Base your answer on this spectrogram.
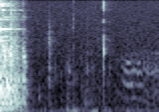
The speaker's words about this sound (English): So we're going to take the spoon and just kind of blend all that together.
